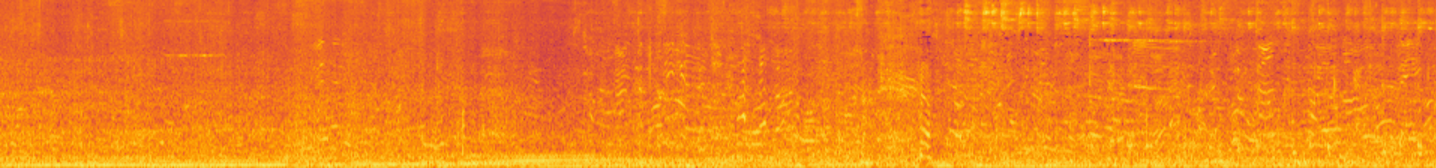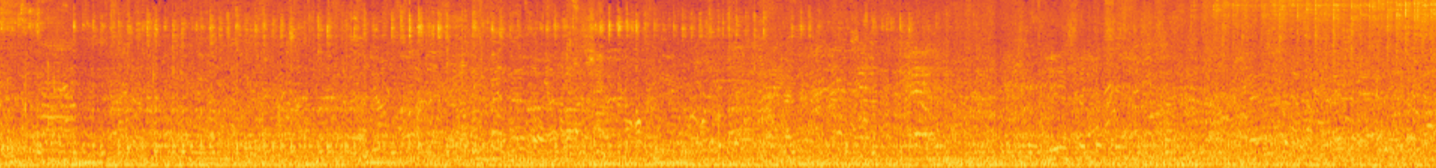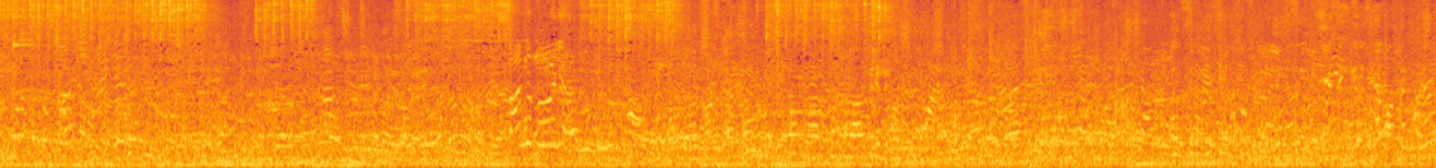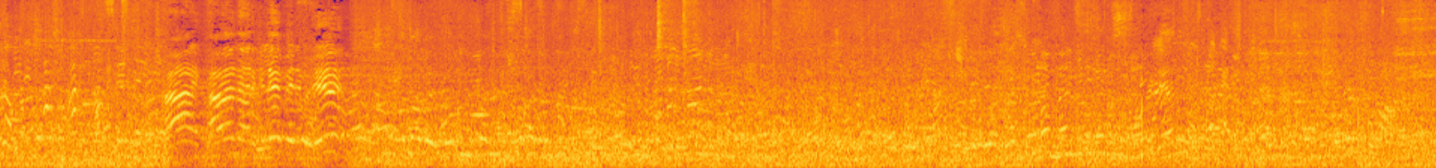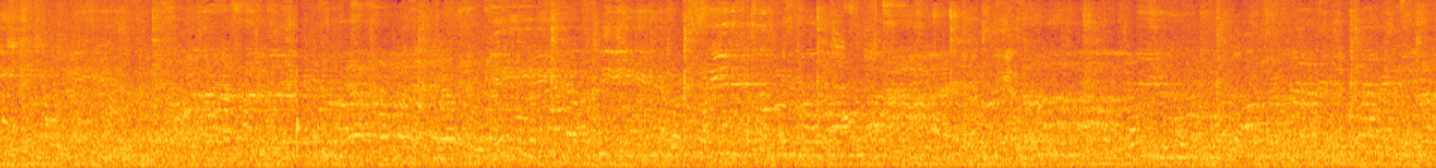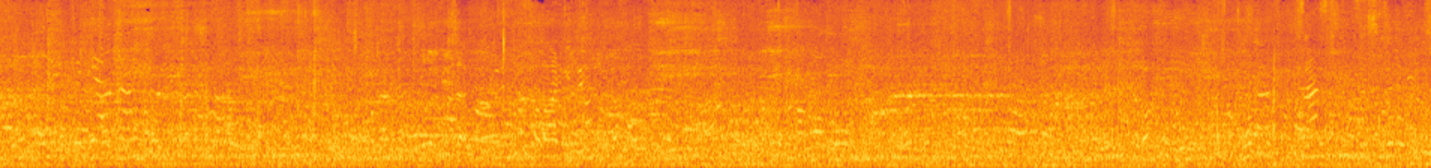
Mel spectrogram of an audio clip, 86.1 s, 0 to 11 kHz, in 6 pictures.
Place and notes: Istanbul, Istiklal caddesi at night
Istiklal Caddesi, the street of the many manias. Whatever you do expect, its there. If there is such a thing as the aesthetics of the crowds, it comes to a climax in this place during the night. The result is a sonic conundrum. The recording was made walking down the street for approximately 500 meters.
